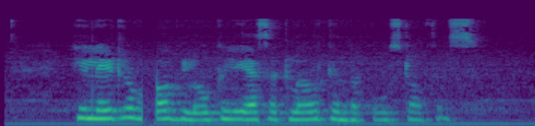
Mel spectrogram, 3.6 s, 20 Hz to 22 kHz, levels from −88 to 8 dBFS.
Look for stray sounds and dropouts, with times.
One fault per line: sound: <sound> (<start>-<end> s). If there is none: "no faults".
sound: dropout (0.9-1.0 s)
